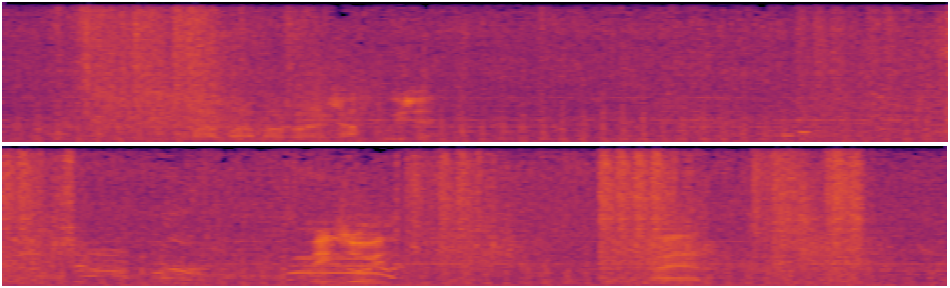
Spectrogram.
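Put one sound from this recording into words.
A helicopter engine drones with a steady low thrum.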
